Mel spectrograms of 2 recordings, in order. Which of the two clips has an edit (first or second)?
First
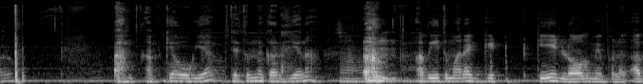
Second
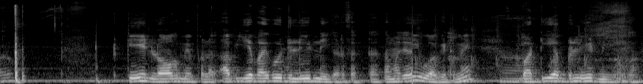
second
